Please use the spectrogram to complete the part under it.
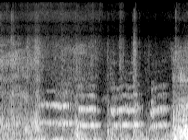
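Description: Hens cluck and call during a Christmas Eve feeding, a series of short repeated tonal calls close by over a steady background of farmyard noise.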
